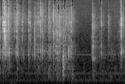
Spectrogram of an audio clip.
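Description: Crinkly foil-lined candy bar wrapper being pulled open and handled by fingers: a quick run of sharp crackles and clicks for about a second, then it goes quiet.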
